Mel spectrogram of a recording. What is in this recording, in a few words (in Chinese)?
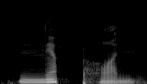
"涅槃", 台城, 男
